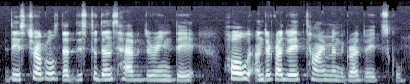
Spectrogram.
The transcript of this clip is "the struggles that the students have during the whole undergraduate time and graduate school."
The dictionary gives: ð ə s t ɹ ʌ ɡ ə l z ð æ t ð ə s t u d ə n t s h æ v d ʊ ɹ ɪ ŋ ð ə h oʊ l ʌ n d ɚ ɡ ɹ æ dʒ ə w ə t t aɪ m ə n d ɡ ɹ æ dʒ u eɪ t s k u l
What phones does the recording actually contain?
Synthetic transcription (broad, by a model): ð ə s t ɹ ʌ ɡ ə l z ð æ t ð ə s t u d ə n t s h æ v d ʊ ɹ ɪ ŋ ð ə h oʊ l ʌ n d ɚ ɡ ɹ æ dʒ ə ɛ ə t t aɪ m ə n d ɡ ɹ æ dʒ u eɪ t s k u l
